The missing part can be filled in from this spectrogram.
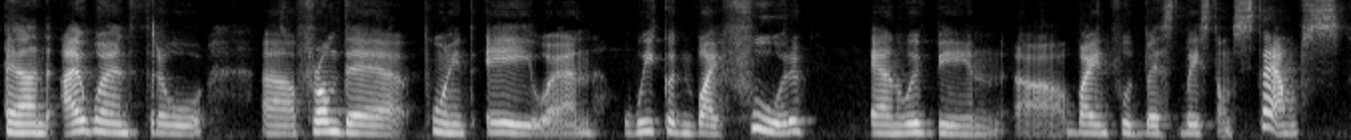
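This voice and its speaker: A woman in her forties from Russia with a Russian accent, a podcast host being interviewed, telling her story in an animated way with fillers and restarts. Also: medium pitch, takes it slowly, gravelly. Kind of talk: casual interview.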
